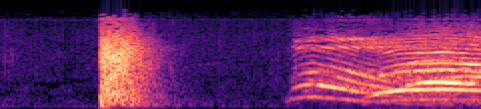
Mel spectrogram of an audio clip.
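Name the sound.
gunshot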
